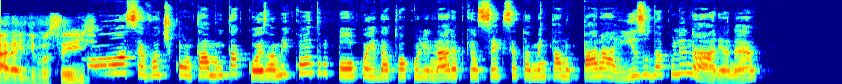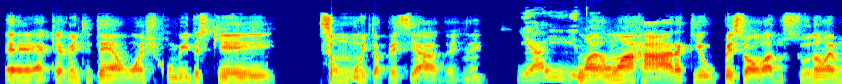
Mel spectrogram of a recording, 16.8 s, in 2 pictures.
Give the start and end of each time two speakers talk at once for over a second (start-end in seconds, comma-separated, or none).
none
